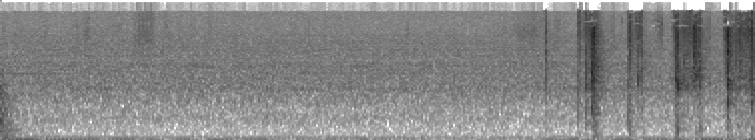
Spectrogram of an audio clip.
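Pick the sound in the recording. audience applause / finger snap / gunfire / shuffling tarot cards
shuffling tarot cards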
